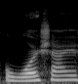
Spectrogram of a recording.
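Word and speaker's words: Worcestershire: then I went in with two tablespoons of war' shire song so that's how you say it next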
